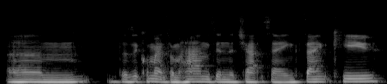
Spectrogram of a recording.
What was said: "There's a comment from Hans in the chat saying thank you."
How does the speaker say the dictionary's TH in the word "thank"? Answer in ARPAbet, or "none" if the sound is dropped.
TH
